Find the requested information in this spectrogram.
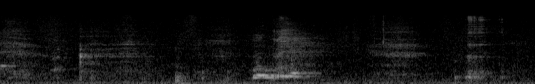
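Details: Person belching while having a beer: a loud throaty belch with a few smaller burps around it.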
